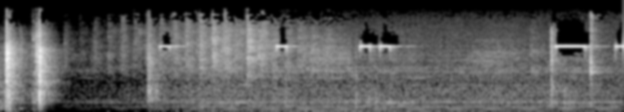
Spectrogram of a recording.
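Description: Electric pressure cooker: the lid is set on and locked with two sharp clacks, then the control panel beeps at each button press, single short beeps and a quick double. Two longer beeps near the end come as the low slow-cook setting is entered.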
